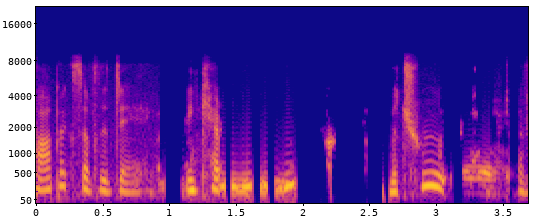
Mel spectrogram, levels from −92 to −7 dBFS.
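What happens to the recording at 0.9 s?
From 0.88 to 1.1 s the other side's voice leaks through, faint and about 20 dB down, likely loudspeaker echo the canceller missed: a distinct second voice, not the talker's own reverberant tail.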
